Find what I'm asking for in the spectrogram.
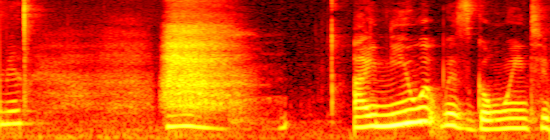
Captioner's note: sighs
